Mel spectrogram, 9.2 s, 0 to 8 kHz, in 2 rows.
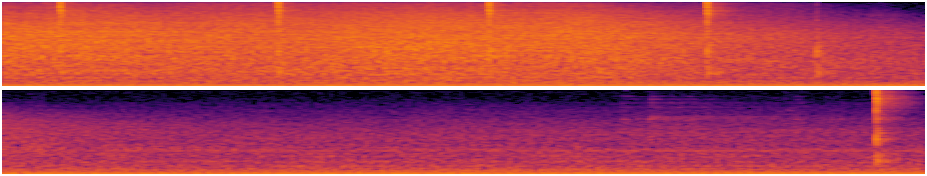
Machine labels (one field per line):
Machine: valve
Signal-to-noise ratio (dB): -6 dB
